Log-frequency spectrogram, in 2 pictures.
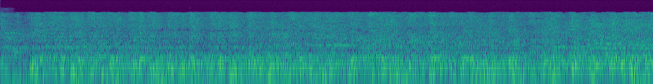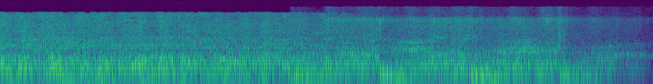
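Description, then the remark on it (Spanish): A dense, continuous roar of a large crowd at a street protest during a national strike, loud and sustained with overlapping shouts, fading out in the last second. “Este sonido que ustedes escuchan son las protestas que, aunque en menor medida, continuaron esta semana.”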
